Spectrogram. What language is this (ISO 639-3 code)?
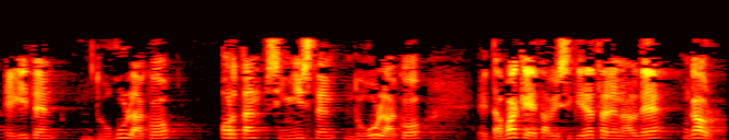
eus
